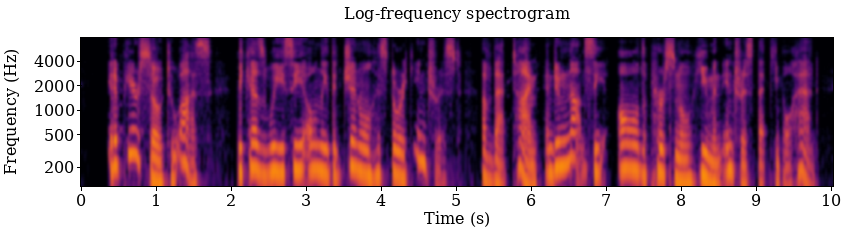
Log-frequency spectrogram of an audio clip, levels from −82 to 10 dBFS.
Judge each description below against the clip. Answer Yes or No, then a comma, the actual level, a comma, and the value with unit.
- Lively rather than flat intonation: Yes, wide, 6.9 semitones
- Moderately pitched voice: Yes, medium, 165 Hz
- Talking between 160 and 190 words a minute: Yes, average, 165 wpm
